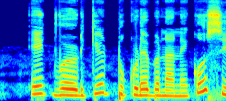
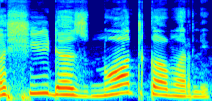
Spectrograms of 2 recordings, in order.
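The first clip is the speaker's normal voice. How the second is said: slow dictation; much slower than usual. Shown as a demonstration. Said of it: "तो कैसे हो जाएगा".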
